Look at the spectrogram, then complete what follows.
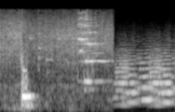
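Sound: steak sizzling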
